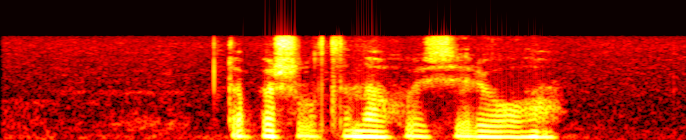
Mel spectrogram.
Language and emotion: Russian, neutral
